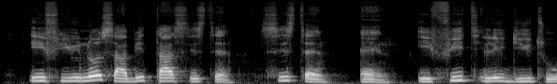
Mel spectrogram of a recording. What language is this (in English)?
Nigerian Pidgin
